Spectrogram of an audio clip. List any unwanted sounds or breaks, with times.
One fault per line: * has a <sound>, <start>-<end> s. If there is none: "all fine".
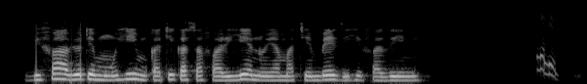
* has a chirp, 5.4-5.6 s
